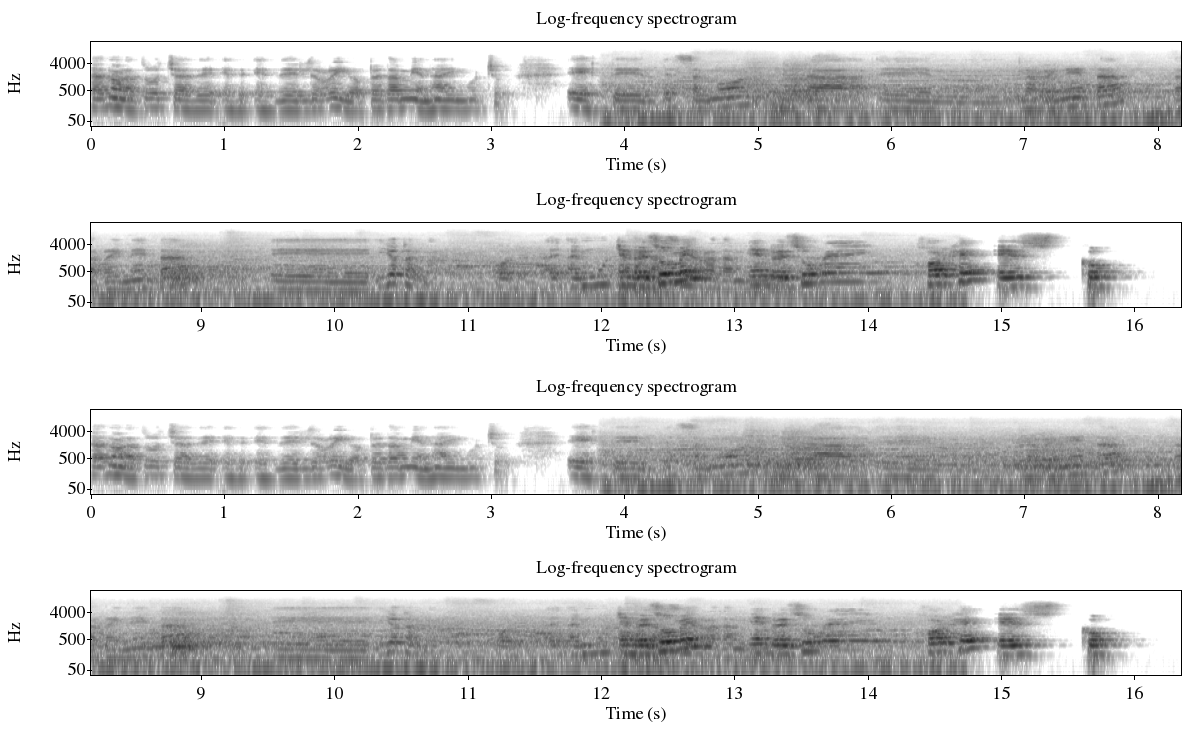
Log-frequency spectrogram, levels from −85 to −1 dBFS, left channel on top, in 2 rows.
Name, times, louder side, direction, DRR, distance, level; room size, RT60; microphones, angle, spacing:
voice 1, 0.0-7.8 8.1-8.9 9.5-10.8 11.2-13.7, left 2 dB, 25° left, 5 dB, 0.4 m, -37 dB
sound 1, 3.8-14.7, right 2 dB, 35° right, 0.9 m, -38 dB
voice 2, 12.1-12.8 13.1-14.2 14.4-15.7, equal, 60° left, -1 dB, 0.8 m, -26 dB
2.8 x 2.7 x 2.2 m, 0.41 s
head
